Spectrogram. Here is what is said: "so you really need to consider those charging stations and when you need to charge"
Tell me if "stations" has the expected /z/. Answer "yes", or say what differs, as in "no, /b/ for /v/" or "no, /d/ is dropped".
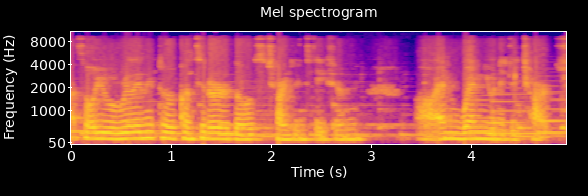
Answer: no, /z/ is dropped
